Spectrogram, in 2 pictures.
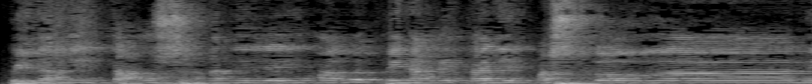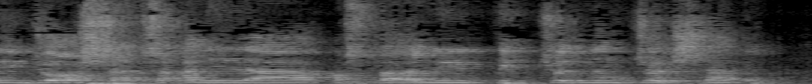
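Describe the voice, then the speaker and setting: High-voiced male pastor preaching in an echoey hall. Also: quick pace. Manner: animated preaching with many hallelujahs and asides to the congregation. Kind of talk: sermon. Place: church hall. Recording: echoey hall, far from mic, faint noise.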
